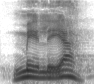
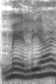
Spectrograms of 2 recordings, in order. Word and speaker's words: Meleá: Cuando dice allí palabra primicia es la palabra melea. Meleá con acento en la última vocala, que quiere decir lo pleno. Lo pleno. Entonces leímos que la primera es lo primero y lo mejor. Meleá es lo pleno, la plenitud.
